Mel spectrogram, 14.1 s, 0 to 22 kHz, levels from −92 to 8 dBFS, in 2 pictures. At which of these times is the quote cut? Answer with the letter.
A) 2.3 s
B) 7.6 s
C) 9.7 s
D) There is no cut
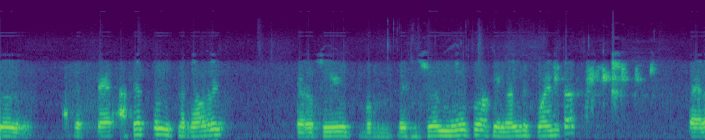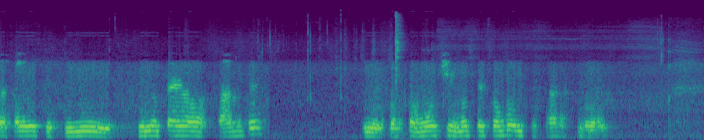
D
